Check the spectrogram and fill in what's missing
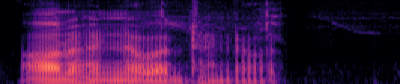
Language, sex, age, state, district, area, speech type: Assamese, male, 45-60, Assam, Charaideo, rural, spontaneous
